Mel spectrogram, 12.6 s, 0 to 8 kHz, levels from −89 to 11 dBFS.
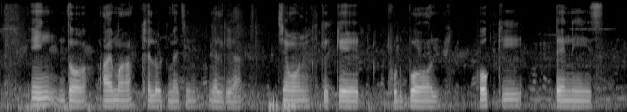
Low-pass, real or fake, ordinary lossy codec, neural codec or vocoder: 7.2 kHz; real; none; none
